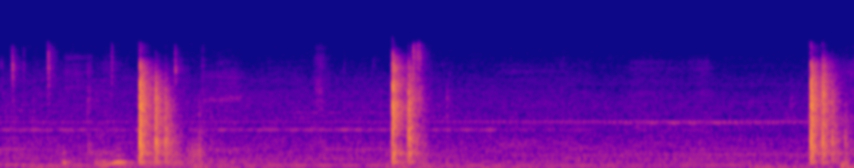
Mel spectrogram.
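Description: Three red dice clatter and tumble onto a hard surface in a quick rattling burst, followed by two more short clacks spread apart over a few seconds. The sounds are fairly loud, with no talking.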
